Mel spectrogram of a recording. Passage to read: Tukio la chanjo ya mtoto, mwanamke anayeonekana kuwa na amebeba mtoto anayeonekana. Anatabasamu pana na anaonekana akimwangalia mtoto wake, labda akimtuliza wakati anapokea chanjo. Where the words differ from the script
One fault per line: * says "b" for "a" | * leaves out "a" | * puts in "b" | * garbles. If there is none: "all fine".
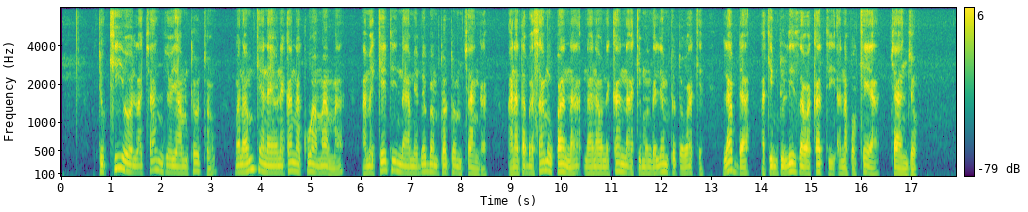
* puts in "mama ameketi"
* says "mchanga" for "anayeonekana"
